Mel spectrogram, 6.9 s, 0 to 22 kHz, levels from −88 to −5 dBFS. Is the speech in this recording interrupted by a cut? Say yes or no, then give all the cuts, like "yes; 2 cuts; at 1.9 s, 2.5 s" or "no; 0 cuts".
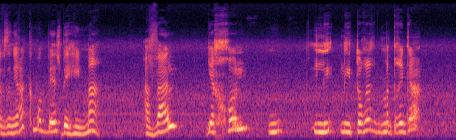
yes; 2 cuts; at 0.9 s, 3.1 s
